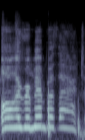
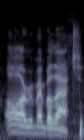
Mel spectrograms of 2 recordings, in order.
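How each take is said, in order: First: Loud burst of sudden memory; excited recognition. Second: Said in the usual way. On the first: Real, not acted. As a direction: blurt it out as it hits you.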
